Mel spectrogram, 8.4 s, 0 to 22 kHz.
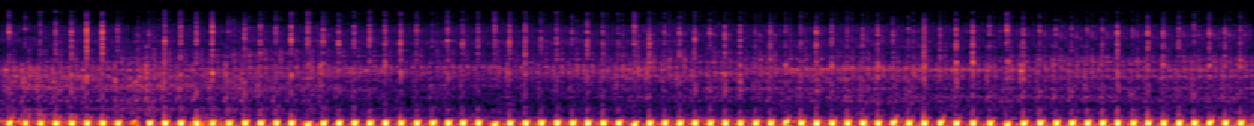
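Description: A three-wheeled finger-bar hay mower with an Acme VT88 petrol engine runs steadily nearby, its single-cylinder exhaust thumping in a fast even rhythm with a loud, clattering, unchanging beat.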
